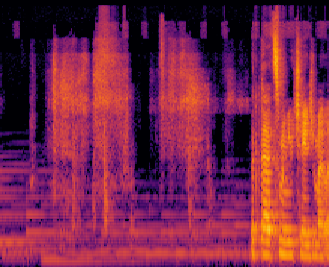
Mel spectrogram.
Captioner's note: paper rustling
